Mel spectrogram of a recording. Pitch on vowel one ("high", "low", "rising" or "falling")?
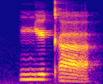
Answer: high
